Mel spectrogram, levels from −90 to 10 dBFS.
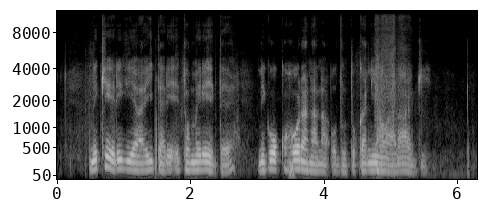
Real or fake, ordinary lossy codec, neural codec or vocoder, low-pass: fake; none; codec, 24 kHz, 6 kbps, HILCodec; none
